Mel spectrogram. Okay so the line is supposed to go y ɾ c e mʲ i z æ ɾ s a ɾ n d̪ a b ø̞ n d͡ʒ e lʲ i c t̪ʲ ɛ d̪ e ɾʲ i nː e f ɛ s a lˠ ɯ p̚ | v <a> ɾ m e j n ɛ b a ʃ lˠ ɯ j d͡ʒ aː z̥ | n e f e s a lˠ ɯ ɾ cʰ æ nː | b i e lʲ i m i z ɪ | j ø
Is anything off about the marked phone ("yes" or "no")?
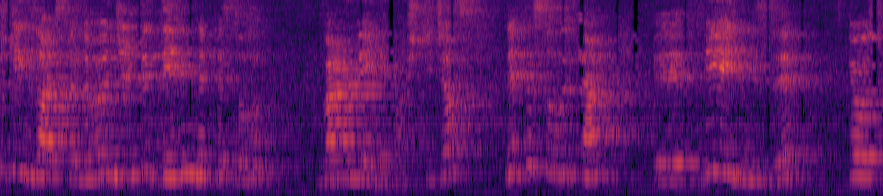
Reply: yes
